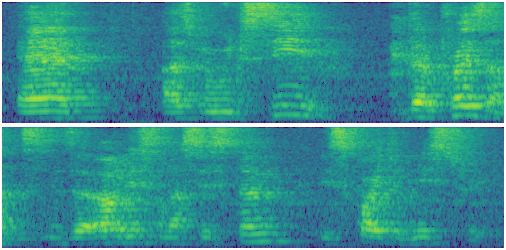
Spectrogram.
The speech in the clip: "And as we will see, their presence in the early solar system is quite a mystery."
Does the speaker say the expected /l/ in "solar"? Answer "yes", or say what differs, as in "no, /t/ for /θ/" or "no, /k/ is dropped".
no, /n/ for /l/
